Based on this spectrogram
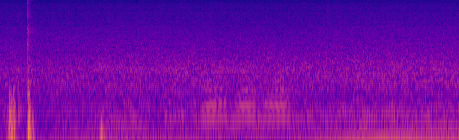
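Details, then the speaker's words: Freshly cleaned Duracraft pedestal fan on high speed: switch clicks, then a soft, even whoosh of moving air with a low hum, no rattle or scrape; normal running on high. "on high feel it makes a little bit of noise like a from the fan movement moving a lot of good amount of air but the other ones is Extremely Loud"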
